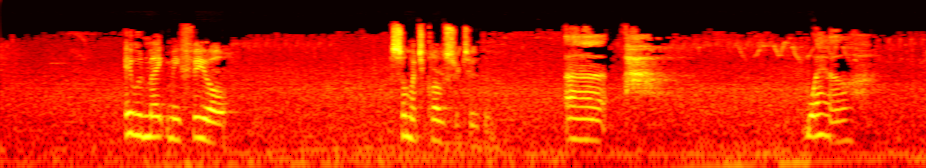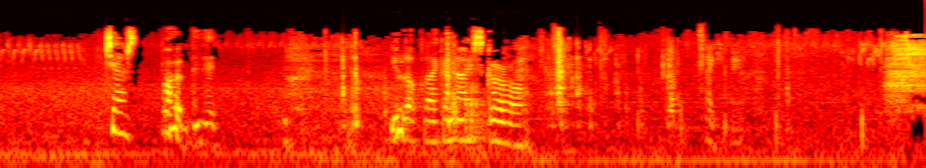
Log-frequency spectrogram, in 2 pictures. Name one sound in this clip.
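A middle-aged woman speaks softly, close by.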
